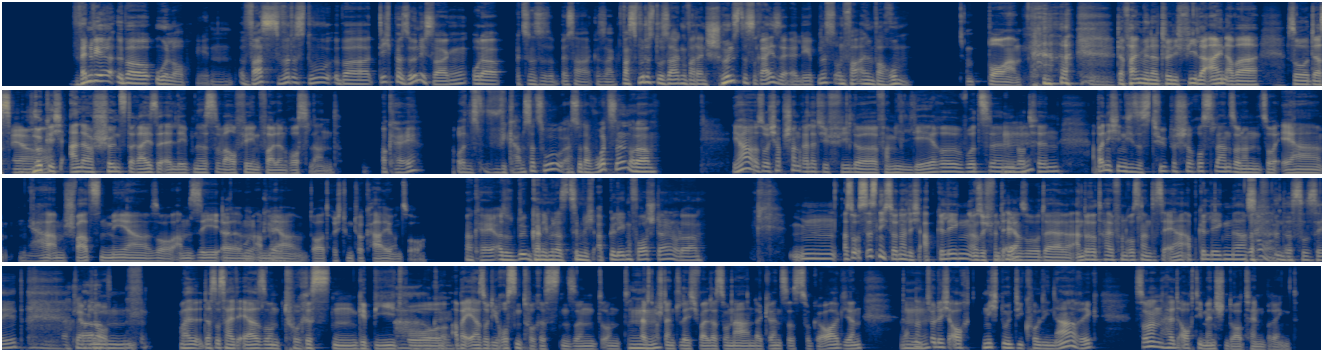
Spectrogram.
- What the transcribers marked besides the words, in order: laugh; stressed: "wirklich"; laughing while speaking: "wenn"; chuckle
- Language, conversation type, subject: German, podcast, Was war dein schönstes Reiseerlebnis und warum?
